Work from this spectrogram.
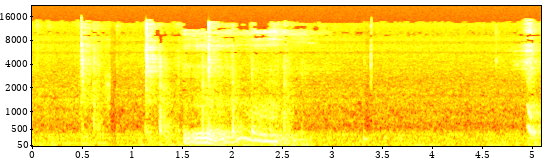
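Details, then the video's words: Miniature Schnauzer, one of two brothers named Levi and Lucky, in Aroostook County, Maine, on March 14, 2022, playing ball; a short wavering whine around the middle, with snuffling breaths and small knocks in a small room. "Play ⚾️ Ball? - Miniature Schnauzer Brothers"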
